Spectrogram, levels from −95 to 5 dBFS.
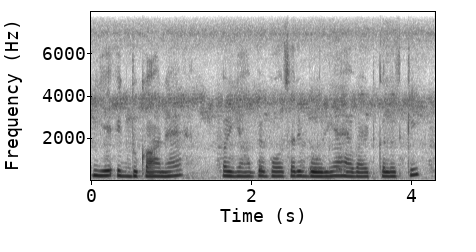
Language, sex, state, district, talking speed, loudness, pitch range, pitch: Hindi, female, Assam, Sonitpur, 195 wpm, -16 LUFS, 200-220 Hz, 210 Hz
